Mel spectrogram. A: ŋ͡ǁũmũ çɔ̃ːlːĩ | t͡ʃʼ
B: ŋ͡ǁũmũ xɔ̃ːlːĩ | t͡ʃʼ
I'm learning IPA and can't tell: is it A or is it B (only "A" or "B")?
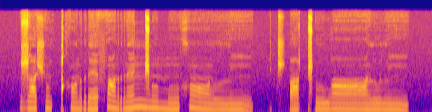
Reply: B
